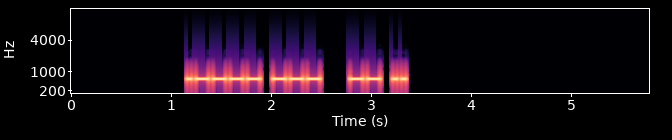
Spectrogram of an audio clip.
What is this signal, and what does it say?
Morse code, heard as a keyed tone, about 28 wpm, 700 Hz. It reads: 1O MI
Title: Winter Field Day Exchanges Encore 28wpm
